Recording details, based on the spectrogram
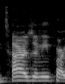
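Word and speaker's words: Taare Zameen Par: Idiots, just like I did with, help me pronounce it, Tar Zamin Par. Thank you, Tar Zamin Par.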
